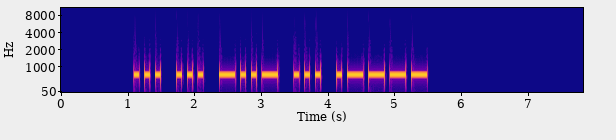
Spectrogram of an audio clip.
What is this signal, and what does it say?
Morse code, heard as a keyed tone, about 15 wpm, 700 Hz. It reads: SSXS1
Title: Code Groups - 5 Letter:Numbers - 15wpm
